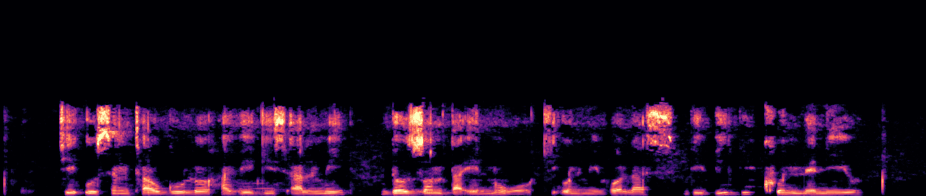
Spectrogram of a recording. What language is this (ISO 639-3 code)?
epo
